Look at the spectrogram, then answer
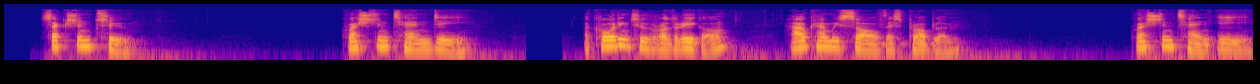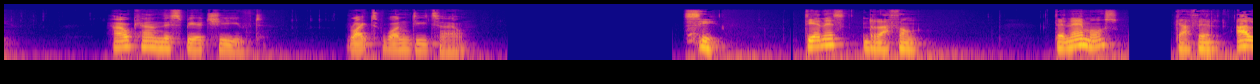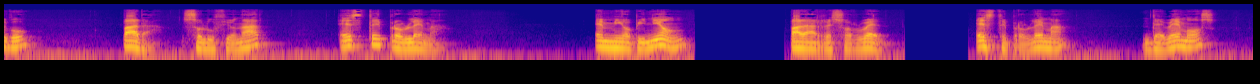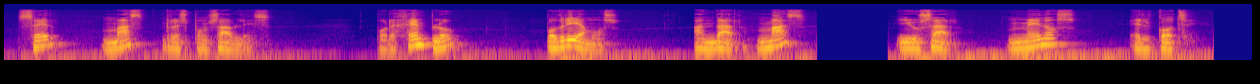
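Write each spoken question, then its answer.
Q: According to Rodrigo, how can we solve this problem?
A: By being more responsible

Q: How can this be achieved?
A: Walking more / using the car less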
